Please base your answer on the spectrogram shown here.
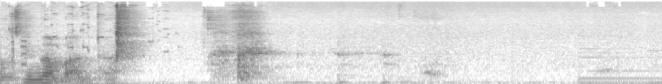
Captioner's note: laughs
